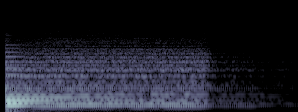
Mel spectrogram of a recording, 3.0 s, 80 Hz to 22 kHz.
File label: Bb Maj Inversions 1st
